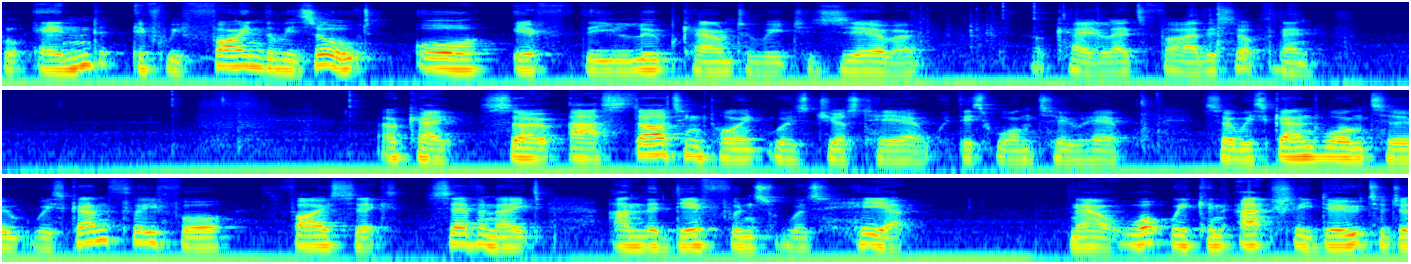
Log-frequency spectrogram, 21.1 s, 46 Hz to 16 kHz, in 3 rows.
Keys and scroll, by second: 5.3 F6, 5.9 Return.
